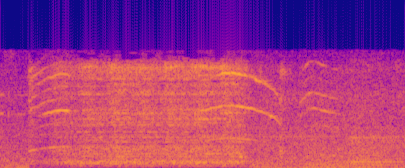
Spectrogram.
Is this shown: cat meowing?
yes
